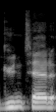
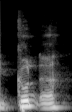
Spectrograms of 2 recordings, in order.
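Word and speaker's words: Günter: Lucas Klosterman and Christian Günther as well is there. Why is it so funny? That's how you say his name. I'm not going to say Gunter.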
